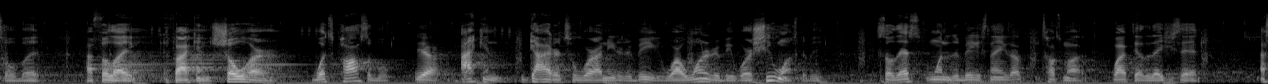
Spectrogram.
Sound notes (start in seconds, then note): none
